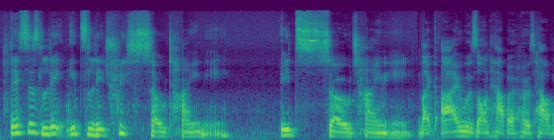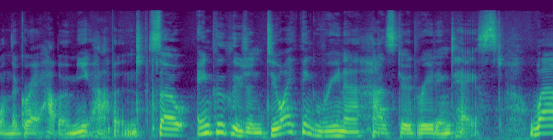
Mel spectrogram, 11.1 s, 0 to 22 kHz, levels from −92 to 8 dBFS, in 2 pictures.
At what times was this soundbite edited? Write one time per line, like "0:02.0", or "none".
0:04.2
0:07.0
